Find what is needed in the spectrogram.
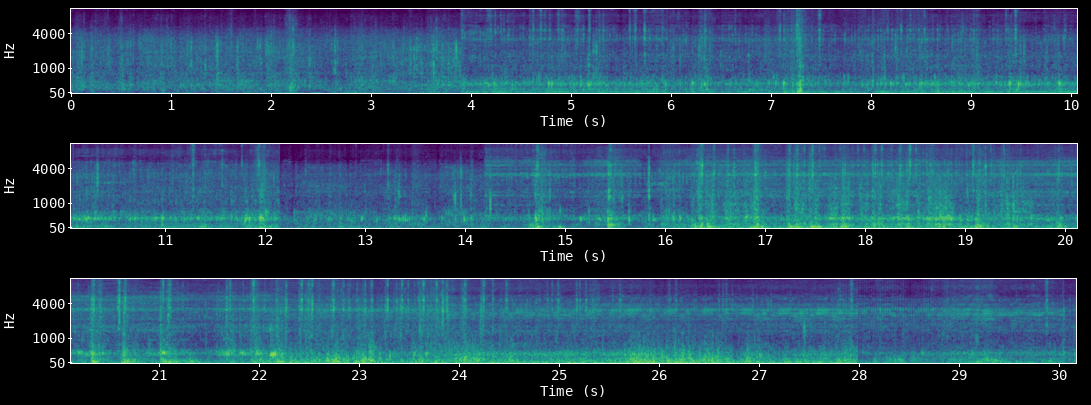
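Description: Gravel bike being ridden over loose gravel and dirt: steady tyre noise with rattles and knocks from the bike, and wind on the handlebar-mounted camera's microphone. About halfway through, on rough woodland singletrack, the knocks and rumble grow louder and more frequent.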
